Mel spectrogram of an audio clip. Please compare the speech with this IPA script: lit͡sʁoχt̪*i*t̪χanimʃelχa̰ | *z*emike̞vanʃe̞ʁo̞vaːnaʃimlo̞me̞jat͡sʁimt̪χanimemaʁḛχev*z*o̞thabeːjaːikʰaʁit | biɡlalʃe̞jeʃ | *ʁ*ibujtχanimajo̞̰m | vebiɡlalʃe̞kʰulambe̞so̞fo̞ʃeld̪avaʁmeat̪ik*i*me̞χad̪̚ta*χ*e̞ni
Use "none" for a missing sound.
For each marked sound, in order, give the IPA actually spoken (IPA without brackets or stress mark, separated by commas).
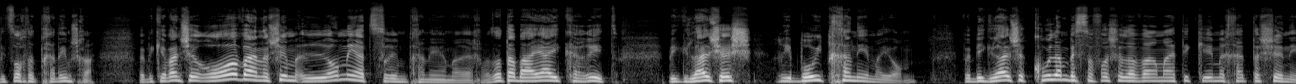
a, v, z, ʁ, i, ʃ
